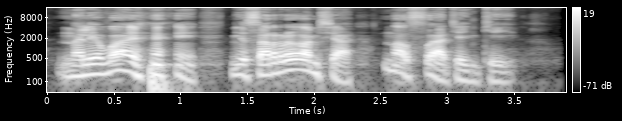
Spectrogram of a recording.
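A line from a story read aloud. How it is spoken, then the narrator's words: Giggling agreement. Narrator (Russian): Дробно хихикая, поддержал приятеля Батон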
